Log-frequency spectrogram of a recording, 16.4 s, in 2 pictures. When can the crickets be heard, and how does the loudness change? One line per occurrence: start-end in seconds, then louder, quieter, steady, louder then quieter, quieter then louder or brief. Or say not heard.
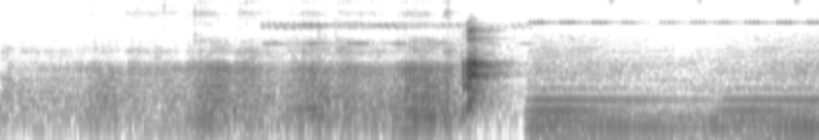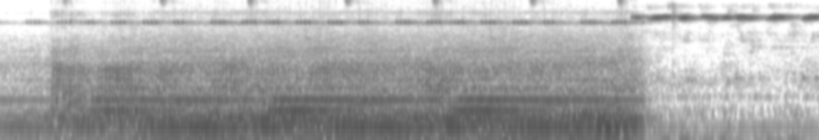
2.6-16.3 quieter then louder.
